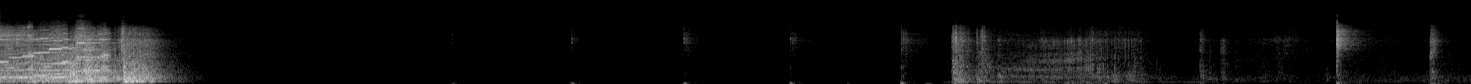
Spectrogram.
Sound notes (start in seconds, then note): 1.2 book slams shut; 5.4 cane tapping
